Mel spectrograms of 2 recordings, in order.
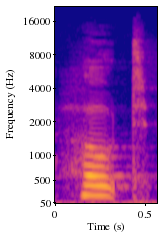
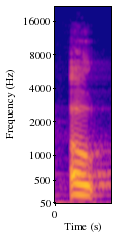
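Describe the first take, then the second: First: The word begins with an audible H sound. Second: The word begins with no H sound. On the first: The speaker calls it wrong. "I keep saying the H" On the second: The speaker calls it right. "I don't think you do"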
